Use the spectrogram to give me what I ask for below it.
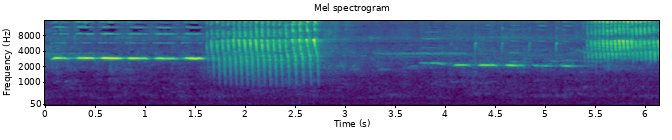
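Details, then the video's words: Vigorous canary song used to stir other canaries into replying: a long steady whistle pulsed in loud beats, a coarse buzzing trill, a short silence, a lower sustained whistle, then another buzzy rattle. "suara burung kenari gacor ini paling ampuh untuk pancingan kenari agar Nyaut emosi"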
